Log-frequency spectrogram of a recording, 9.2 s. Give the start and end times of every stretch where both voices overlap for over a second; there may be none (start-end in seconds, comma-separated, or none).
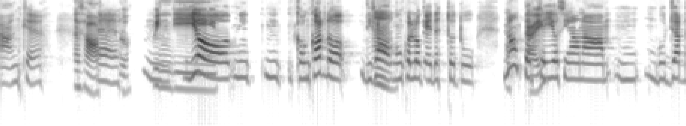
1.2-2.9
